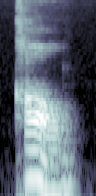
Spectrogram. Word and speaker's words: call: Primeiro porque call, como se percebe pela própria pronúncia, não soa natural no português. Porque a maneira como a gente pronuncia o L em inglês é totalmente diferente.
